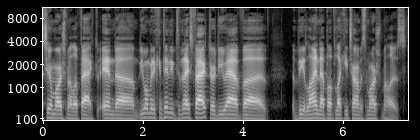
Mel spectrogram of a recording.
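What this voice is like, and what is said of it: Unwell, strained voice. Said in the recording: “excuse my voice. I have not been well.”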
